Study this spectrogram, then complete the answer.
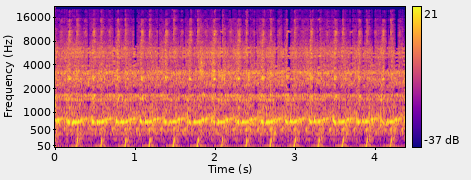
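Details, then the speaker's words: Abandoned Troy-Bilt 23 hp V-twin engine cranking with choke cleaner; sharp regular knocks about three a second, never catches; starter kickback from wrong ignition timing caused by a missing part, no spark at the right time. "that's why we weren't getting spark when we were supposed to and that's why we had a kickback"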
